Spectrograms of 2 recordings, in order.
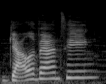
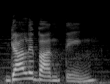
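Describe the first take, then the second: First: The middle consonant is a clear v sound. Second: The middle consonant is a b sound.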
